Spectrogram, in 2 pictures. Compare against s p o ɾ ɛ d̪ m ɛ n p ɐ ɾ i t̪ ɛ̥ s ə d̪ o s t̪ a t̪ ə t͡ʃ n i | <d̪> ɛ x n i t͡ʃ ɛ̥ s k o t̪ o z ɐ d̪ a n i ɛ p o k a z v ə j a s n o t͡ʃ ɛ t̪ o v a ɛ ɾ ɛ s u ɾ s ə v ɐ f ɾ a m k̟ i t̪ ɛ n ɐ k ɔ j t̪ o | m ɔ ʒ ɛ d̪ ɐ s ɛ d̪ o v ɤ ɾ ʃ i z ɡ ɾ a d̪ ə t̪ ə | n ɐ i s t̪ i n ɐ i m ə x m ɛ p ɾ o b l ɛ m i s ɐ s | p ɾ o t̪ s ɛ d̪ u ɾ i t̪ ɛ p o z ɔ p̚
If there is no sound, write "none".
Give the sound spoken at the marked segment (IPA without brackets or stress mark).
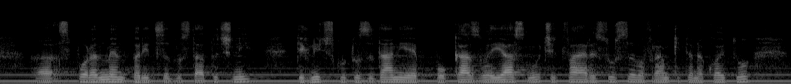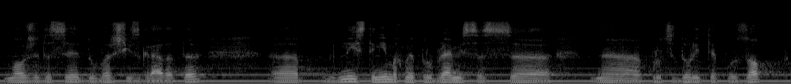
t̪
